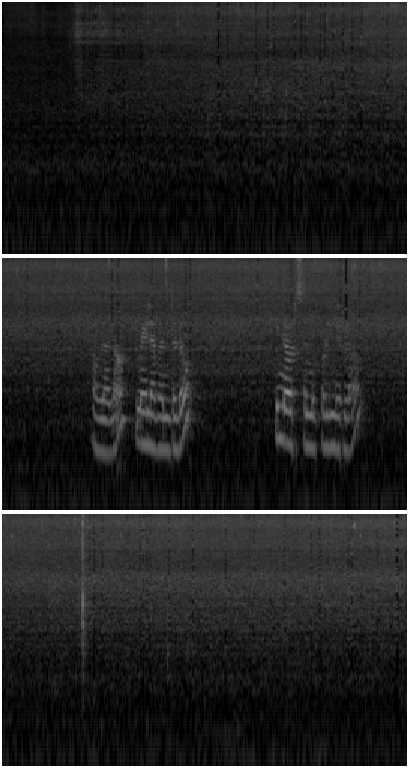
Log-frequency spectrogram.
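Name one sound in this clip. Hot oil sizzles and bubbles steadily in a pan.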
